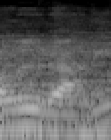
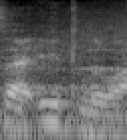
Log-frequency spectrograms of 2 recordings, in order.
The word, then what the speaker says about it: Itlua: Oh, we got a Luga, or a Lua. It's pronounced Itlua, actually. I've learned that I was saying his name incorrectly, and the vast majority of the community has been saying his name incorrectly.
